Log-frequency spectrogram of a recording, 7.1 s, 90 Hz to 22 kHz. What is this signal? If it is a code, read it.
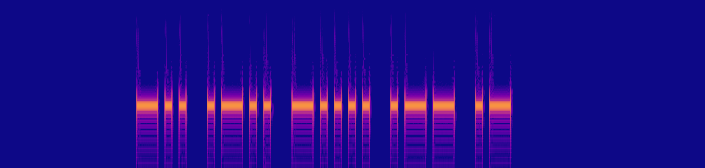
Morse code, heard as a keyed tone, about 17 wpm, 700 Hz. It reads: DL6WA
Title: DXCC-100 Call Signs - 5 Characters - 17wpm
